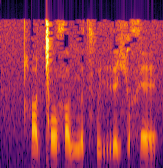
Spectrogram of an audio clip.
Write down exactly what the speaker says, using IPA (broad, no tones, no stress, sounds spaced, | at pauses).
qʰ ɤ i̯ ǀ ɔ x ɒ u̯ ŋ ɤ t͡sʰ u rʲ ɒ ç ɔ x ɛ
